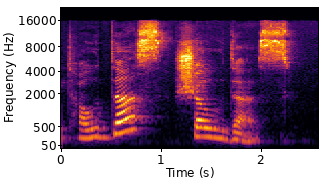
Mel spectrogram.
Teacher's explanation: Percebe que o D, é tanto do told quanto do showed, junta no us com o próprio som do D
